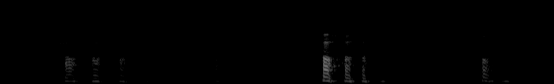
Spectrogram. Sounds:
Laughter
